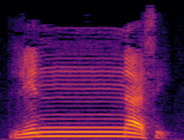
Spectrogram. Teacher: كذلك هنا للناس النون مشددة، حكمها أنها حرف غنة مشدد فتعطى غنة مقدارها حركتين، يعني نضغط على النون ونخرج غنة من الخيشوم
